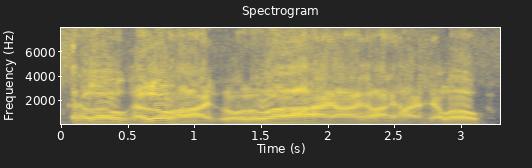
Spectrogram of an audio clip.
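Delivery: booming hellos to test the mic; loud test greeting. Shown as a demonstration. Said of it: "I'm gonna be loud in it".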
